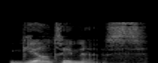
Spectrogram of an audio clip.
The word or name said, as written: guiltiness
